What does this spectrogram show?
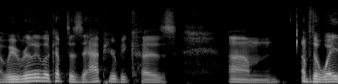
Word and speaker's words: Zapier: happier oh good one sappier makes you happier yeah we really look up to zapier because um of the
